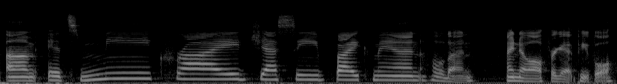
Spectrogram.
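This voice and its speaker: A livestream host in her early thirties talks casually with her live viewers, keeping things informal and conversational and laughing often. Her mid-range voice is smooth, with a fairly bright tone.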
